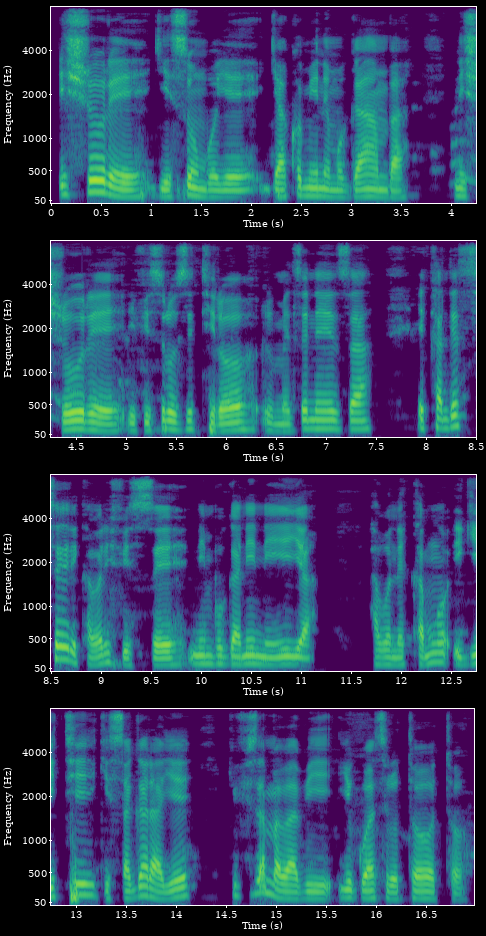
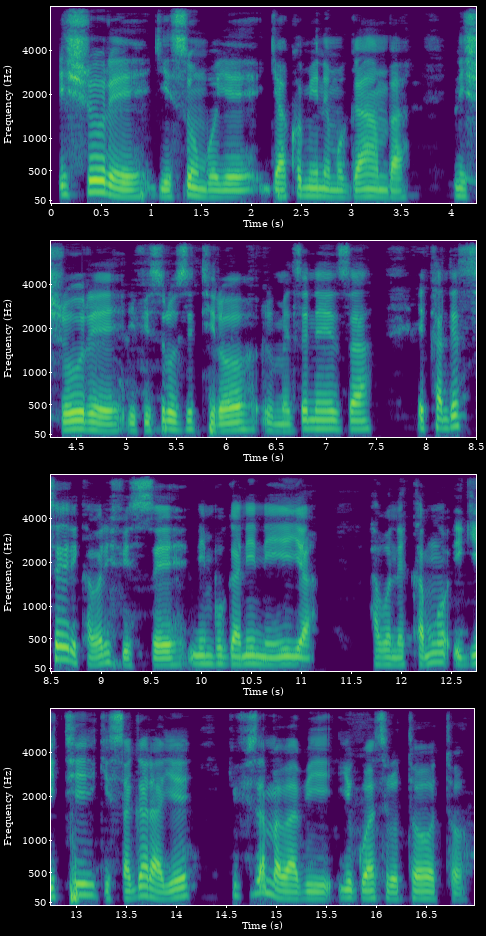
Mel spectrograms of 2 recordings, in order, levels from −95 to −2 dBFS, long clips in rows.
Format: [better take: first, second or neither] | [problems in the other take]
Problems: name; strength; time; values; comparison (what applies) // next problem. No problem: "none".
first | noise reduction (neural mask model Resemble Enhance denoiser)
